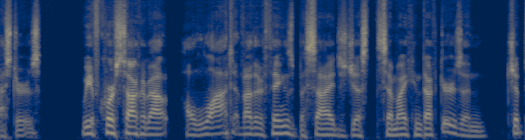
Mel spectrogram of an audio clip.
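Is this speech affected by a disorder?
No.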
